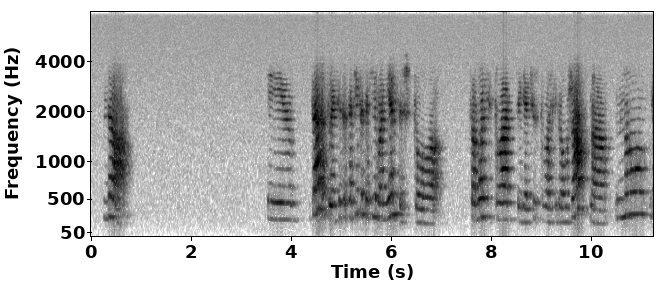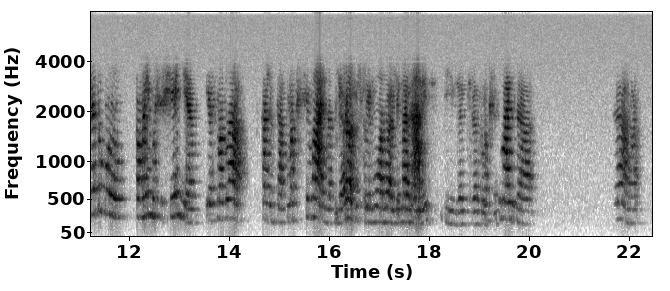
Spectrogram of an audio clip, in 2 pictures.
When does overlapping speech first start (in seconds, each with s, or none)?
16.3 s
